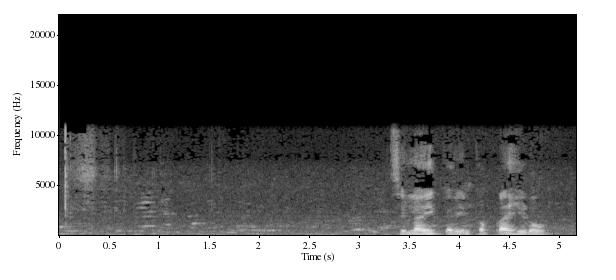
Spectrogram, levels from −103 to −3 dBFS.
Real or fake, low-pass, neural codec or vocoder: real; 10.8 kHz; none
